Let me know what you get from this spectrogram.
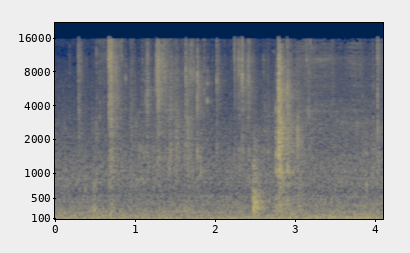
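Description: Crisp, fried cannoli shell crunching as it is bitten and chewed: a scatter of short crackles about a second apart, the loudest near three seconds in.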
